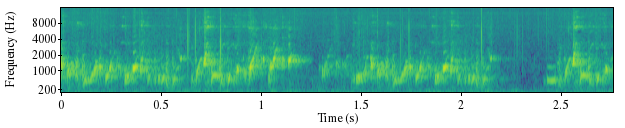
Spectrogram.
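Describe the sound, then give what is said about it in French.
Liquid glugs out of a bottle in three uneven, bubbly bursts with short pauses between, a gurgling pour with no voices. No clear cork pop stands out. “débouche la bouteille, verse à boire.”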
